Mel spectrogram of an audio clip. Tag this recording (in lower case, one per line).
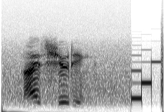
human voice
man speaking
speech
